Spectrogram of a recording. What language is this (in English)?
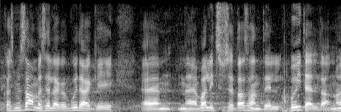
Estonian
